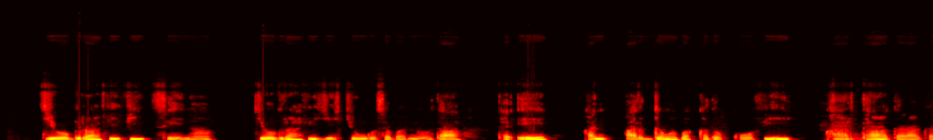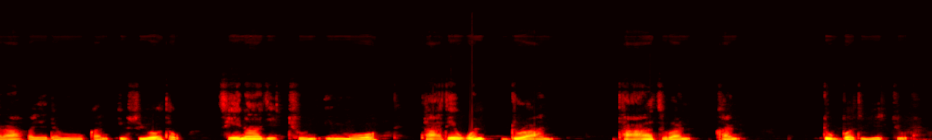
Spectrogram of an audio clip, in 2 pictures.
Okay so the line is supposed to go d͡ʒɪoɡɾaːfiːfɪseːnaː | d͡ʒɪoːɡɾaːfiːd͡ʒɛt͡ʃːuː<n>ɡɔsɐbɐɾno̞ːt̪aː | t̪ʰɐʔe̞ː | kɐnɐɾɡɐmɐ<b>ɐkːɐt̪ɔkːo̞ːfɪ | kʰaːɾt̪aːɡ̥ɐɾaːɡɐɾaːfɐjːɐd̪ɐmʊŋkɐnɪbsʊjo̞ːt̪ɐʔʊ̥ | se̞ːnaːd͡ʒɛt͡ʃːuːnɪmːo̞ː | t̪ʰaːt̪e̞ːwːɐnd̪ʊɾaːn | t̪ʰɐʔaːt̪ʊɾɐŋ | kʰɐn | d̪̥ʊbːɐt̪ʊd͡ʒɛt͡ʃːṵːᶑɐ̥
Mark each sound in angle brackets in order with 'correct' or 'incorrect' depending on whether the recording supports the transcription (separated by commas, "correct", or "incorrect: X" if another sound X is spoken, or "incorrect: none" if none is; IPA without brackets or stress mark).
incorrect: ŋ, correct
